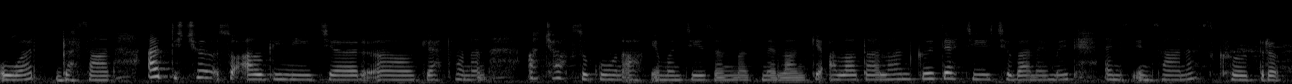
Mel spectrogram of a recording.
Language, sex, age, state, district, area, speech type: Kashmiri, female, 18-30, Jammu and Kashmir, Ganderbal, rural, spontaneous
